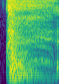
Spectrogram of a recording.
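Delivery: brief, high, loud laugh; quick high burst of laughter; real laugh. Real, not acted. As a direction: let out a sudden loud laugh. Reacts to replayed clip.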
